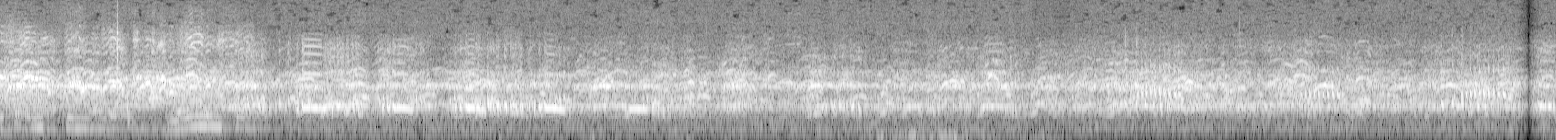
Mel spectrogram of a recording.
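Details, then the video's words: Snow geese in large numbers at Bosque del Apache refuge in December, sunrise or sunset, keep up a constant honking chorus; a few clear repeated higher honks stand out early, then the din continues evenly. "Snow Geese Sunset and Sunrise"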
